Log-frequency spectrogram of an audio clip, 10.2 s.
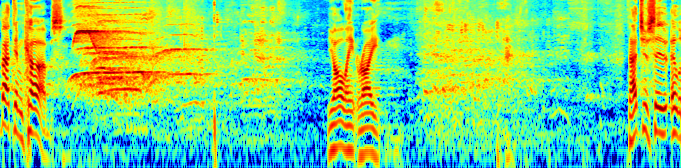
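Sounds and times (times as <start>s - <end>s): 
speech: 0.0s - 1.0s, 4.9s - 5.8s, 9.4s - 10.2s
audience cheering: 1.0s - 4.2s
laughter: 2.9s - 4.9s, 6.1s - 9.4s.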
